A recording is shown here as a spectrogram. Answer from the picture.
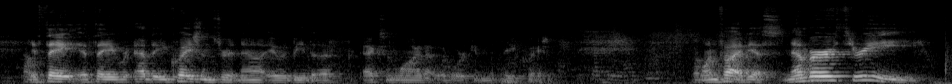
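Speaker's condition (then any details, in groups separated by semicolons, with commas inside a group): No condition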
